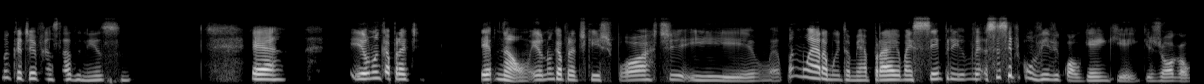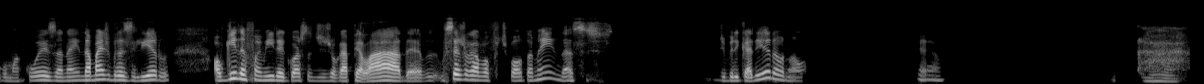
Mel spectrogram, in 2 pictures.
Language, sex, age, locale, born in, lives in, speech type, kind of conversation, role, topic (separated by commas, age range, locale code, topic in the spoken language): Portuguese, female, 60-64, pt-BR, Brazil, United States, conversation, unstructured, none, Qual é sua lembrança favorita relacionada a esportes?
